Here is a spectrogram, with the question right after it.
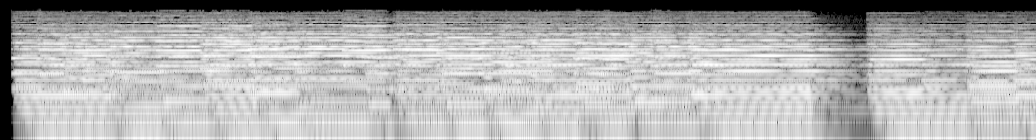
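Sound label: pipe organ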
